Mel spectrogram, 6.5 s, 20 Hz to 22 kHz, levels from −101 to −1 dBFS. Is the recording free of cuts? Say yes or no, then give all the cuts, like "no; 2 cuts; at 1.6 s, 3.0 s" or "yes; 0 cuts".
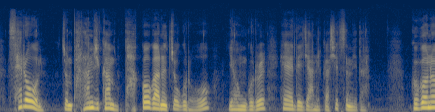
no; 1 cut; at 1.8 s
